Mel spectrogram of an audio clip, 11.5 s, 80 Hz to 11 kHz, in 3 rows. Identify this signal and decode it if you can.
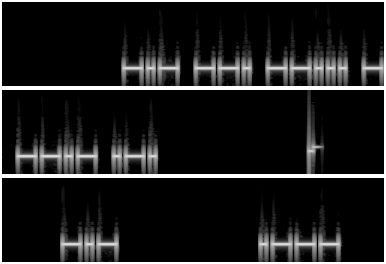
Morse code, heard as a keyed tone, about 21 wpm, spaced as for 14 wpm, 700 Hz. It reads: KG7TQR KJ
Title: USA Call Signs - 6 Characters - 8x Character Spacing - 20wpm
